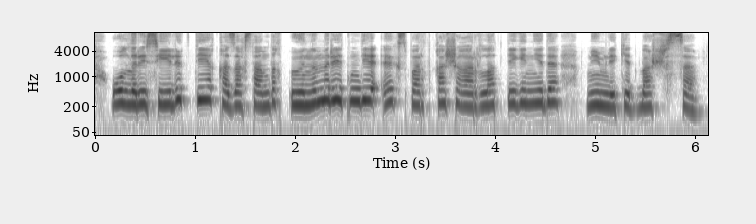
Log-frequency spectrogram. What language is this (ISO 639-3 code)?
kaz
